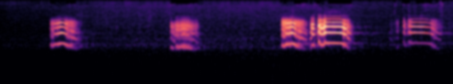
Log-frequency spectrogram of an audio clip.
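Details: Red-crowned crane by the Imjin River in the Korean DMZ, wild, calling in loud, ringing, harmonic bugles, about five calls spaced roughly a second apart, the later ones paired, over steady broadband background hiss.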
